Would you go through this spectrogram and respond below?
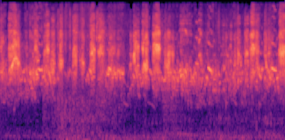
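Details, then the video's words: Australian budgies chirping together in an aviary colony: rapid high twitters with occasional clear whistled squeaks rising above the general chatter. "Australian Budgie parrot chirping sounds"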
